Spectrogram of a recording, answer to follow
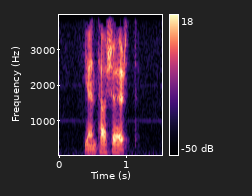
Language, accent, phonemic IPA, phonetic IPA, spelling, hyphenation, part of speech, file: Armenian, Eastern Armenian, /jentʰɑˈʃeɾt/, [jentʰɑʃéɾt], ենթաշերտ, են‧թա‧շերտ, noun, Hy-ենթաշերտ.ogg
- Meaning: 1. sublayer 2. substrate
